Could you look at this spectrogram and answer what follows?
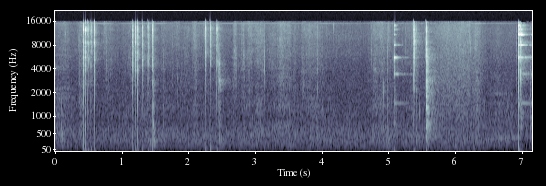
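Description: A ratchet snugs a crankshaft position sensor bolt on a 2002-2006 Toyota Camry 2.4L four-cylinder, brief bursts of quick metallic clicking separated by pauses in a quiet space, with no talking.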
